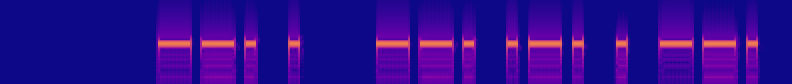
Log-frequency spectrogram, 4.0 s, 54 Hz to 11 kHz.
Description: Morse code, heard as a keyed tone, about 21 wpm, 700 Hz. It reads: GE GREG
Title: K1USN SST QSO Practice - 22wpm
